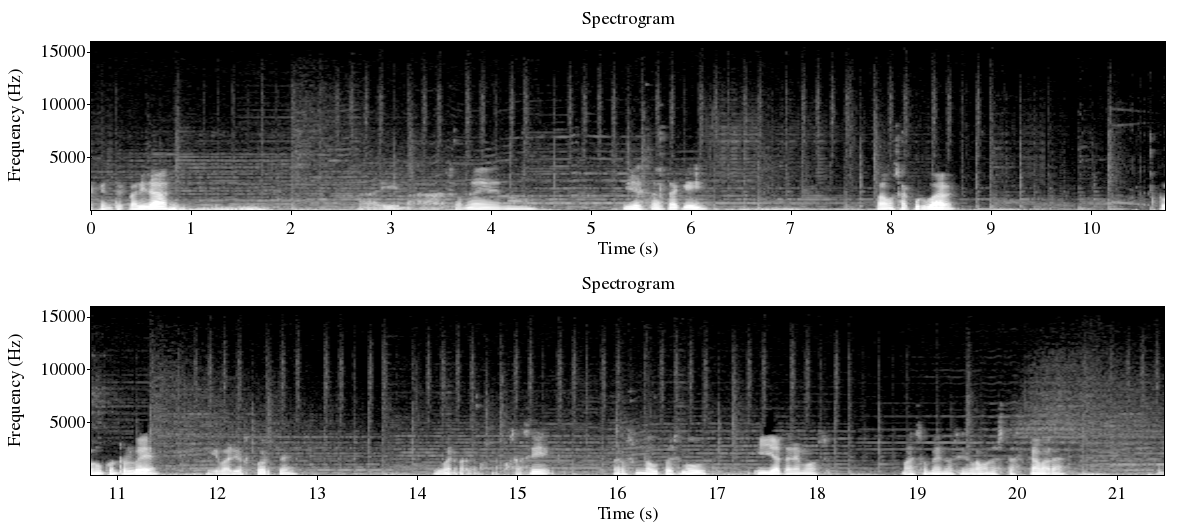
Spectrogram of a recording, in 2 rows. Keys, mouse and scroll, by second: 3.9 middle click, 4.4-5.0 scroll up 3, 4.7 middle click, 5.3 a, 5.5 a, 6.3 alt+shift+click, 10.9 ctrl+b, 15.2 Tab, 15.6 right click, 16.7-17.5 scroll up 7, 17.5 middle click, 18.3 middle click, 20.8 middle click.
